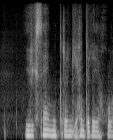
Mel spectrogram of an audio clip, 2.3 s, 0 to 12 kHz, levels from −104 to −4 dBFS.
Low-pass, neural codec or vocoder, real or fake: 10.8 kHz; codec, 16 kHz in and 24 kHz out, 0.9 kbps, LongCat-Audio-Codec, fine tuned four codebook decoder; fake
